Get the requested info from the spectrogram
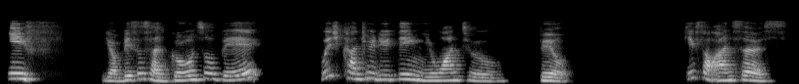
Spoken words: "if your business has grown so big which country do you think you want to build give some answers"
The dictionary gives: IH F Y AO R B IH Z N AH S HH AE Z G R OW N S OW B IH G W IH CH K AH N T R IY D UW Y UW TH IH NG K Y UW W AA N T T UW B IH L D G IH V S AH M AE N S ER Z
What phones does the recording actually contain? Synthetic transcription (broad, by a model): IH F Y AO B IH S N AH S HH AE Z G R OW N S OW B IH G W IH CH K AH N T R IY D UW Y UW T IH NG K Y UW W AA N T T UW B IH L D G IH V S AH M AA N S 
